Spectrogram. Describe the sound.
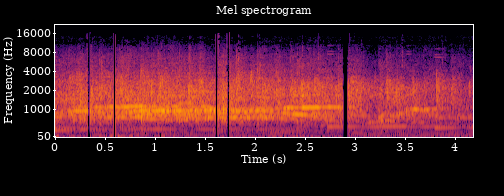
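An audience applauds to acclaim God during a church service: dense, steady clapping fills the whole stretch, with faint voices or tones running underneath and no distinct speech.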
